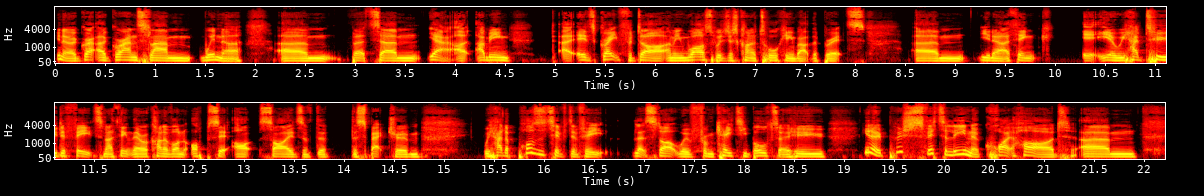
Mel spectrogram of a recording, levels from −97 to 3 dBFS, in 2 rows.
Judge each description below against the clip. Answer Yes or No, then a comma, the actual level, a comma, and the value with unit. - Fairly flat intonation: No, average, 3.6 semitones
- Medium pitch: No, low, 125 Hz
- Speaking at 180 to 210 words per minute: Yes, average, 195 wpm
